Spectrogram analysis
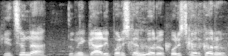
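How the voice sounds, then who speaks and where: A man's voice: high voice, racing, over music, close to an everyday voice. A man voicing a grumbling, money-minded labourer in a cartoon dub, curt and complaining. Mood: spiteful.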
